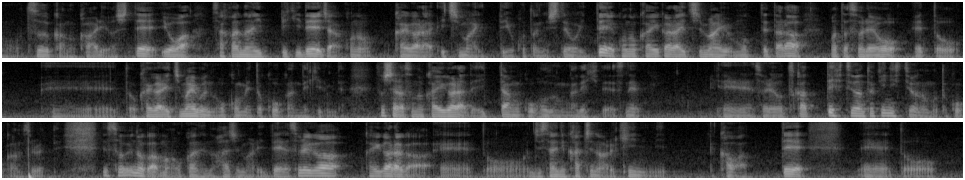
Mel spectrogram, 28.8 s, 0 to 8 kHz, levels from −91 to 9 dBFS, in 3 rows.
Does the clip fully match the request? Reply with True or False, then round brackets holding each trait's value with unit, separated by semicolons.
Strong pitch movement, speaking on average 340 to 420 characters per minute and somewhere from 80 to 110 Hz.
False (3.7 semitones; 345 characters per minute; 95 Hz)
